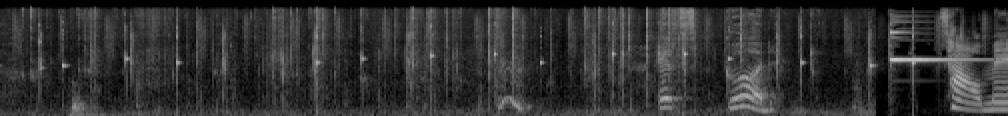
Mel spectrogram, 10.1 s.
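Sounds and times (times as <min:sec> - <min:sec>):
biscuit stick crunching: 0:00.0 - 0:07.0.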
